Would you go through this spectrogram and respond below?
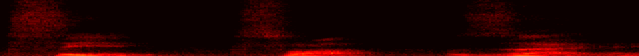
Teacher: berdesir macam haiwan ataupun macam unggas bunyinya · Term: safil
